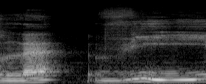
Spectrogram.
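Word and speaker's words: לוי: Lamed with an e sound, le, a vav with a e sound, so le, vi, and then a yod to kind of finish it off with that y sound at the end.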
